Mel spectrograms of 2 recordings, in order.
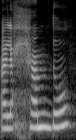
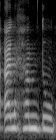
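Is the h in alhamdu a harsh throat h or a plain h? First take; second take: harsh h; plain h. First: The h is a harsh sound from the throat. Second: The h is a plain, soft breathy sound. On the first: The speaker calls it right. "ये जो हा है ना ये हलक से अदा होगा" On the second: The speaker calls it wrong. "उसकी जगह दूसरे वाला हा हमने पढ़ दिया"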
